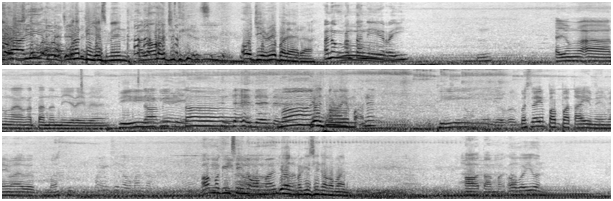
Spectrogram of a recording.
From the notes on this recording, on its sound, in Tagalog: Recording na along the hi-way haha!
